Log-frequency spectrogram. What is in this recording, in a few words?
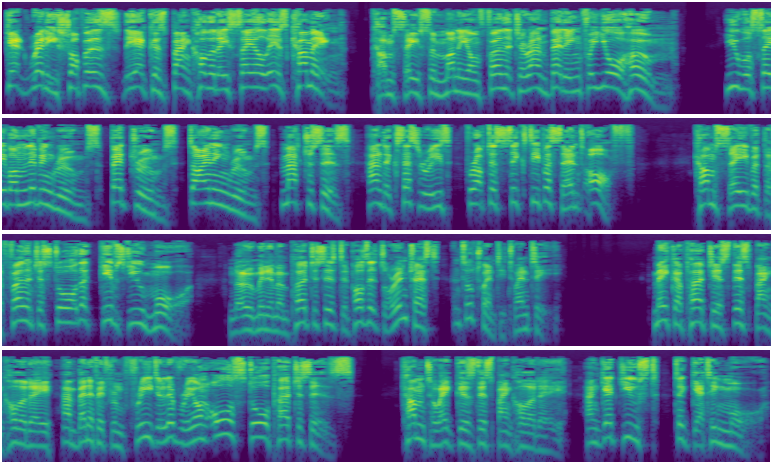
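English, male, commercial; advertising voice over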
